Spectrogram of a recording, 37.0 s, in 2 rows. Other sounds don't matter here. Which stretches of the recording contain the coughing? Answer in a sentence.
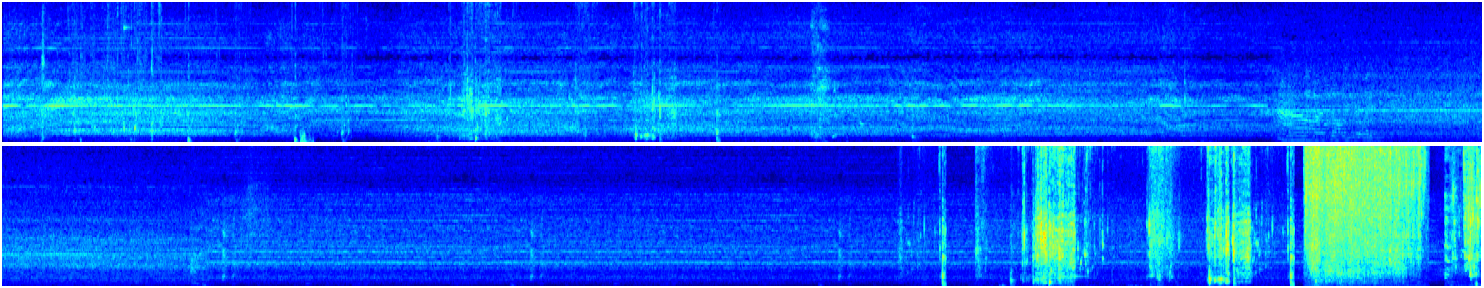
You can hear the coughing from 10.1 to 10.8 s and from 20.8 to 21.9 s.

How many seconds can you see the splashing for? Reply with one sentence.
You can hear the splashing for 16 seconds altogether.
